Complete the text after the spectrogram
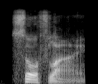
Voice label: "sawfly", British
